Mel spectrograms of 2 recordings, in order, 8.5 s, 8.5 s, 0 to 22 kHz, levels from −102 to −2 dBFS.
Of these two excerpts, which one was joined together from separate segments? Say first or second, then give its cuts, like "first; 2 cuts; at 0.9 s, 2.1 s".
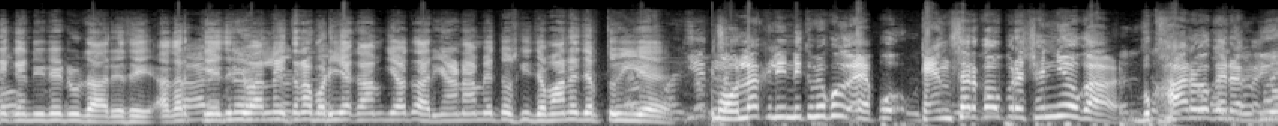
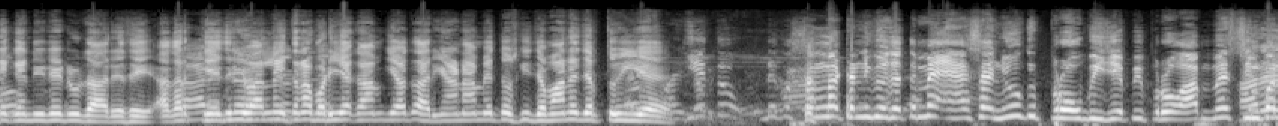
first; 1 cut; at 4.7 s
